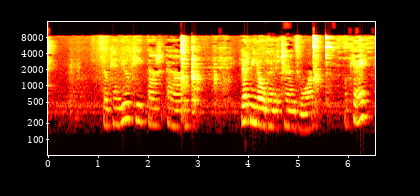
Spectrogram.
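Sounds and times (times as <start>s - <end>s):
speech: 1.1s - 3.1s, 3.9s - 5.5s, 6.1s - 6.5s
spoon scraping custard out of a bowl: 3.0s - 6.5s.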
